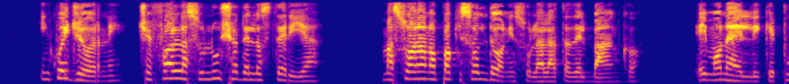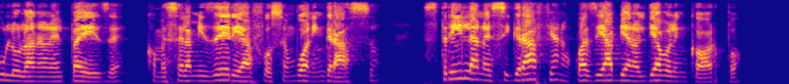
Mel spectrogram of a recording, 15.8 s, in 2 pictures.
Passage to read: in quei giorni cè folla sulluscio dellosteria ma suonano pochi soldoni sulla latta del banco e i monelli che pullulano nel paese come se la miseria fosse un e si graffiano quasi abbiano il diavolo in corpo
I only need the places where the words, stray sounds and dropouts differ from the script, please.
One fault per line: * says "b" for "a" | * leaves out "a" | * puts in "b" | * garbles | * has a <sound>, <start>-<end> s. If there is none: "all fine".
* puts in "buon ingrasso strillano"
